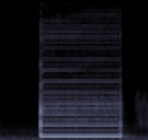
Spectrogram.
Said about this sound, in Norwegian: Oj. Kom en ny lyd. Nu ringer jag. Okej. Okay. Det är på högtalare. Högtalare. Oj, jag hörde det telefon.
